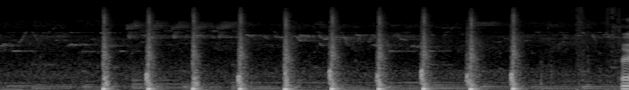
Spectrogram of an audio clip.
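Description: A wooden mallet knocks repeatedly on timber at a steady pace.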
